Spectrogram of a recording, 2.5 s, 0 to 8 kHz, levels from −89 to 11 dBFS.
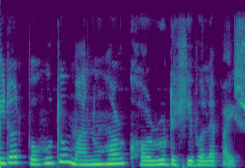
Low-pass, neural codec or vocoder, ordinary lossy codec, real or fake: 7.2 kHz; none; none; real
